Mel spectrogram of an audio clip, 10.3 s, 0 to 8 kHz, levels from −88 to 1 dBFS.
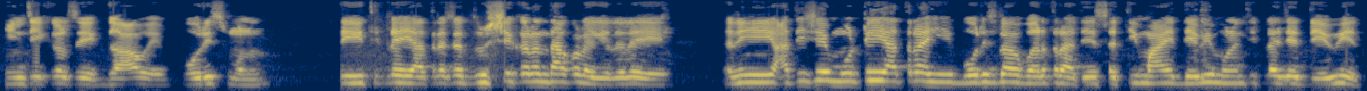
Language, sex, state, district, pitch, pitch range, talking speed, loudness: Marathi, male, Maharashtra, Dhule, 185 Hz, 170-210 Hz, 160 wpm, -16 LUFS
